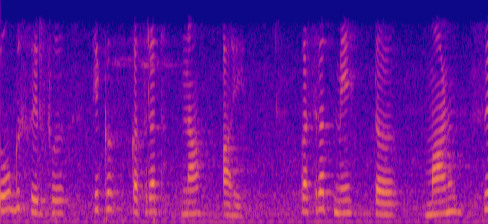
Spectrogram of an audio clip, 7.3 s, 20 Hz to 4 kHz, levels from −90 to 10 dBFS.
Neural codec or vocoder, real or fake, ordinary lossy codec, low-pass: none; real; none; 3.6 kHz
